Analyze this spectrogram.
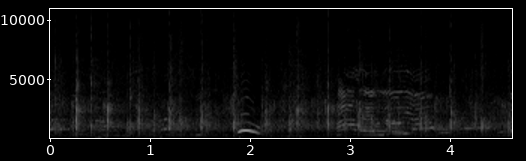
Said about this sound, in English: If you believe that, clap your hands unto the Lord one more time.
